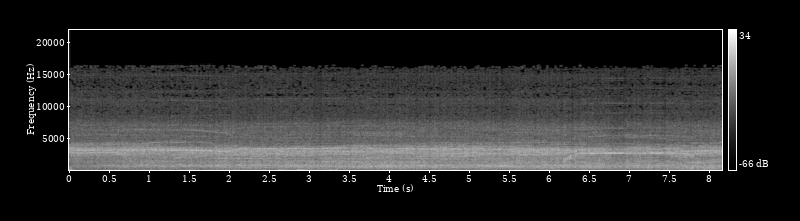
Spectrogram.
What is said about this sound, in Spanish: Bueno, pues ahí podéis escuchar la orquesta de viento, la, la, afición que pita a su equipo después de la desastrosa imagen ofrecida en el día de hoy nos la prometíamos felices en este partido ante Las Palmas y el final no puede ser más triste.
